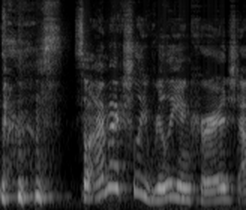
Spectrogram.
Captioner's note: giggling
